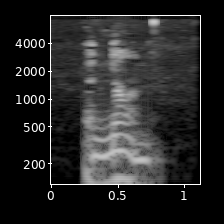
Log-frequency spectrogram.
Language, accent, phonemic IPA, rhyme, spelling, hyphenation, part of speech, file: English, Southern England, /əˈnɒn/, -ɒn, anon, a‧non, adverb / noun / adjective, LL-Q1860 (eng)-anon.wav
- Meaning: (adverb) 1. Straight away; at once 2. Soon; in a little while 3. At another time; then; again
